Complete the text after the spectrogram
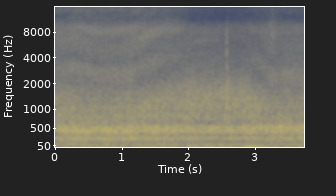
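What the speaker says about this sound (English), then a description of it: "Herding bees." Honey bees drone steadily around an open hive during a beekeeping inspection, a dense, continuous buzzing swarm close by with no break.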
